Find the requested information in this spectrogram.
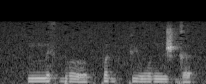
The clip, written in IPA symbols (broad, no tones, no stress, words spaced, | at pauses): mːɪθɡ͡bʊː | pəɡkːy wʊŋ͡mɪʒɡə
